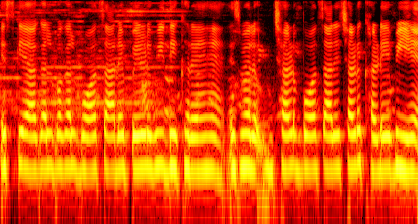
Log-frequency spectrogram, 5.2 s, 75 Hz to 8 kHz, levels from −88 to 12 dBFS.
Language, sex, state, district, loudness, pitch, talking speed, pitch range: Hindi, female, Jharkhand, Deoghar, -14 LUFS, 235 Hz, 220 wpm, 230-240 Hz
